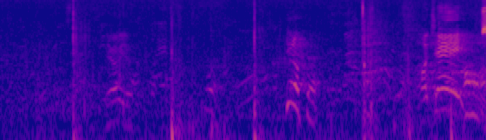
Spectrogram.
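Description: A volleyball being struck during a beach volleyball rally, from the serve through the following hand contacts: four sharp hits about a second apart. Faint voices call out between the hits, louder near the end.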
